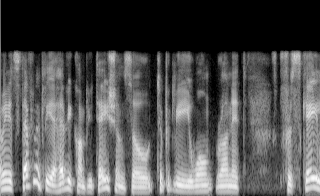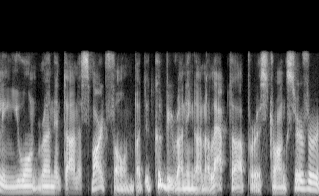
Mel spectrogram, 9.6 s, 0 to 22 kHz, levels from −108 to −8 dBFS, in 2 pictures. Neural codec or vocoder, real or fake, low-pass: none; real; 7.2 kHz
